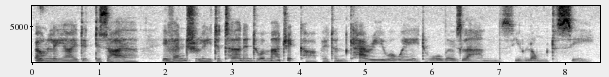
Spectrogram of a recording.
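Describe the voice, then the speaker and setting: A woman's voice: on the low side, a little slow, gravelly, a little mellow, slightly rough, full character voice. A woman voicing a self-absorbed, wistful man who reminisces to a former lover, effusive and earnest, in a short story reading. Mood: soft, intimate.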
